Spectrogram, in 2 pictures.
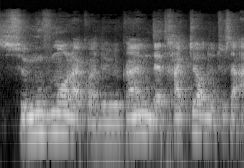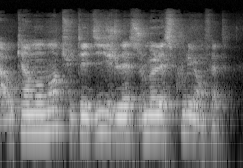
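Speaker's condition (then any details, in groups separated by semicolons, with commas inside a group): No condition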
